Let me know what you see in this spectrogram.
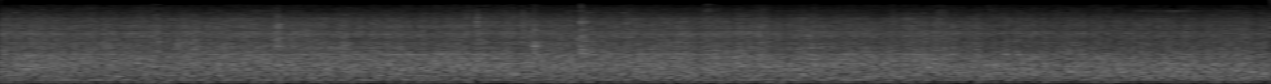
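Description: Postojna Cave tourist train running along its track: a steady, even rumble of the moving cars.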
